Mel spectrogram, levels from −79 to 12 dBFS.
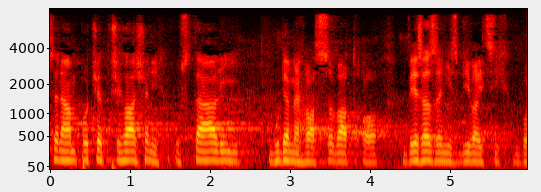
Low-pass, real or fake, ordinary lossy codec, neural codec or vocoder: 7.2 kHz; fake; MP3, 32 kbps; codec, 16 kHz, 6 kbps, DAC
